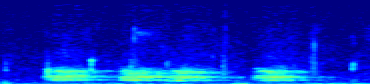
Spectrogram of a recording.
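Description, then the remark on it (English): A stray dog in the Philippines barks three times in quick succession, drawn-out, somewhat yelping barks, fairly faint against a quiet background. “Is that your dog, Jay?”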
